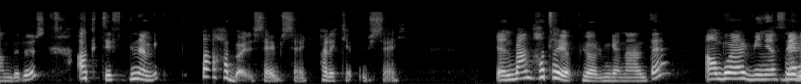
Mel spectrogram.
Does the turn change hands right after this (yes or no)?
yes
